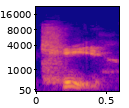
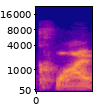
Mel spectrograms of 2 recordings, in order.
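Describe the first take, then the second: First: It begins with a plain k sound. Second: It begins with a kw sound. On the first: "I would say Ki" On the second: "I thought it was pronounced like Kwai"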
